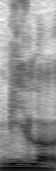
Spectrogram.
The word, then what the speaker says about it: Mila: George's assuming the word Mila is pronounced Myla. M-Y? You said M-Y-L-A. But Mila Kunis M-I-L-A. is M-I-L-A.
